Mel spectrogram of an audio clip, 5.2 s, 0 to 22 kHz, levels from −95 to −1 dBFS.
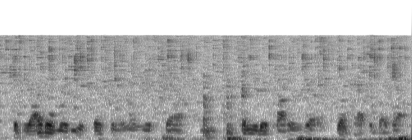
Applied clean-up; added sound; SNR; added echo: classical method WPE with log-MMSE.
